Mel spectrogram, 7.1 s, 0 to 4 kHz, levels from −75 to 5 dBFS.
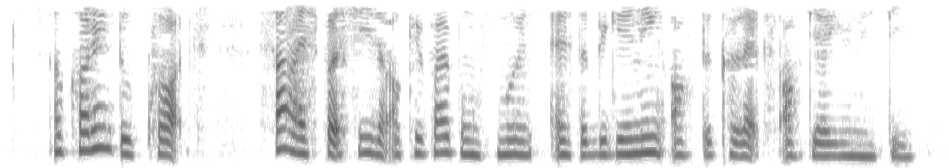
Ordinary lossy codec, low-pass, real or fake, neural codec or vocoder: MP3, 16 kbps; 3.6 kHz; fake; vocoder, 22.05 kHz, 80 mel bands, HiFi-GAN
